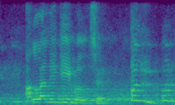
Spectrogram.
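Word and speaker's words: قُلْ: কি আল্লাহ নিজেই বলছেন কুল কি বললাম কুল কুল কয়লা কুল কয় বাসলা কুল দুটো কুলের মধ্যে পার্থক্য আছে উচ্চারণের পার্থক্য মানে পার্থক্য আল্লাহ বললেন কুলু থেকে কুল মানে বলো আর আকালাই কুলু থেকে কুল মানে গেল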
